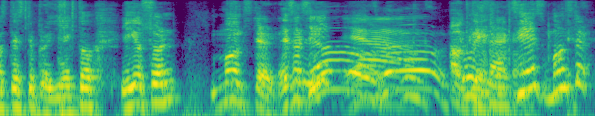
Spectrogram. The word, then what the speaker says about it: Moonst3r: que decir cómo está este proyecto ellos son Monster es así si es Monster o Monster Monster Okay si es muy porque sí se respeta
